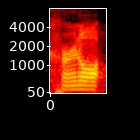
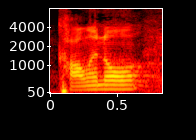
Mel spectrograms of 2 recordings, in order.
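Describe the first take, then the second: First: It is pronounced like the word kernel. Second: It is pronounced letter by letter, col-o-nel. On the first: This is how the word is normally said. The speaker calls it right. "instead of saying Colonel" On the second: This is how the word is read from its spelling. The speaker calls it wrong. "in my head I'll say like Colonel"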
